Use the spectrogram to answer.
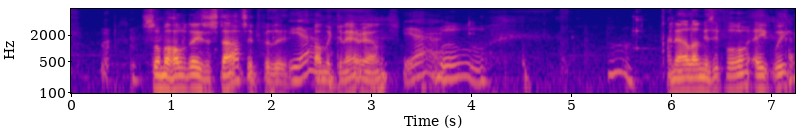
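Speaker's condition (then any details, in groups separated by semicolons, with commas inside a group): No condition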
